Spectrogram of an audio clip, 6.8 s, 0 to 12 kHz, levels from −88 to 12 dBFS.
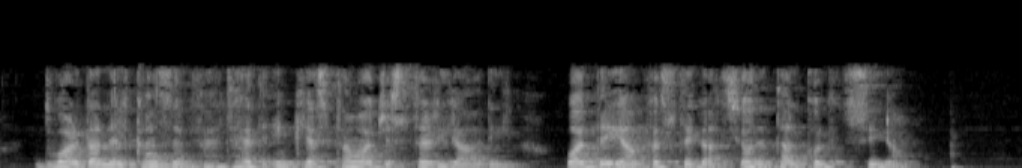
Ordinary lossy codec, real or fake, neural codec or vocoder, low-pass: MP3, 48 kbps; real; none; 7.2 kHz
